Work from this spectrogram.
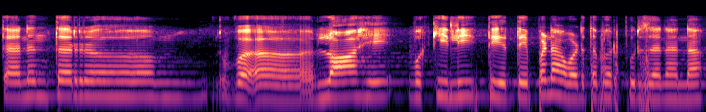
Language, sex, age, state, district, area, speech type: Marathi, female, 45-60, Maharashtra, Buldhana, rural, spontaneous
